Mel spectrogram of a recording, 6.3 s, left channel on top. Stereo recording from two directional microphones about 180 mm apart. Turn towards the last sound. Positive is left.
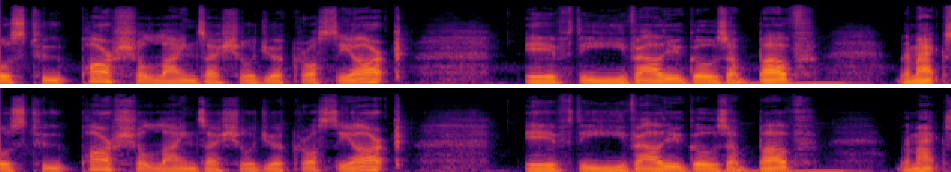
turn(degrees=30)  # may be behind; listen again after turning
